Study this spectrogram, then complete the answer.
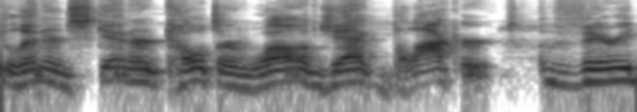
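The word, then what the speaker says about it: Lynyrd Skynyrd: Pronounced Leonard Skinner, number 3.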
